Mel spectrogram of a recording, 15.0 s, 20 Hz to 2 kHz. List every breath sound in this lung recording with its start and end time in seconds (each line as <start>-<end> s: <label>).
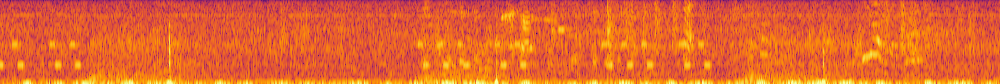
0.98-2.48 s: inhalation
6.14-7.64 s: inhalation
10.88-12.38 s: inhalation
